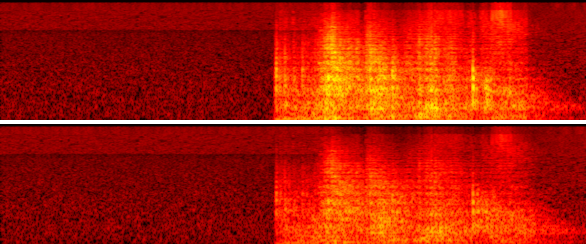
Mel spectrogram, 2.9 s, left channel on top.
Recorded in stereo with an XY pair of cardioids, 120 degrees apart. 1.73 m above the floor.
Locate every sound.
1.4 s tearing paper: 60° left, 1.5 m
